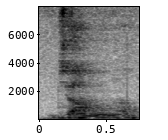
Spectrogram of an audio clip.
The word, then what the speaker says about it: Jamuna: Jamuna Pulini, Yamuna with a J, Jamuna Pulini, with Bengali style. That's how they pronounce it.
